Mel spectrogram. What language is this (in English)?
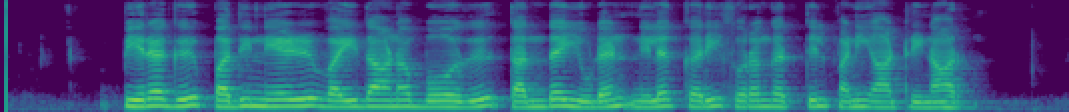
Tamil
